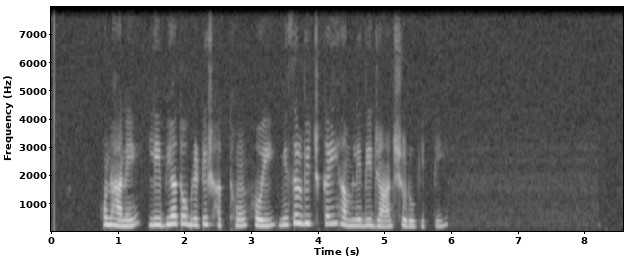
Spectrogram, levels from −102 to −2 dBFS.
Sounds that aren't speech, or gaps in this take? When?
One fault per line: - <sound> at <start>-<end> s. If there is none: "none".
none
